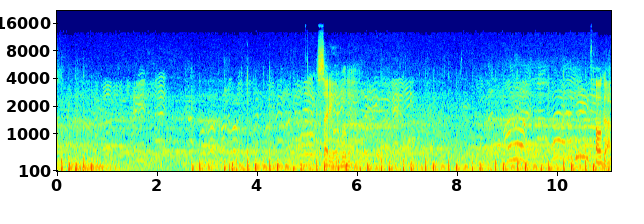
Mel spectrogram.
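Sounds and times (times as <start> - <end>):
rapid irregular low thumps: 0.0 - 1.1, 2.7 - 11.0
voices and shouts in stadium: 0.0 - 11.0.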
